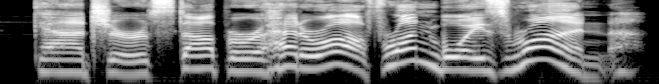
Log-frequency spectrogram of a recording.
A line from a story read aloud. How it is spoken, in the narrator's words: shouted Dan, tearing after her at his best pace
